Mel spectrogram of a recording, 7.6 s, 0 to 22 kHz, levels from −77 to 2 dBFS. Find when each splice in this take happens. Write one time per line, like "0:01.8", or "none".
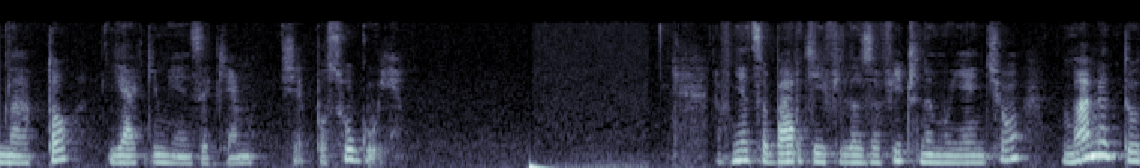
0:04.7

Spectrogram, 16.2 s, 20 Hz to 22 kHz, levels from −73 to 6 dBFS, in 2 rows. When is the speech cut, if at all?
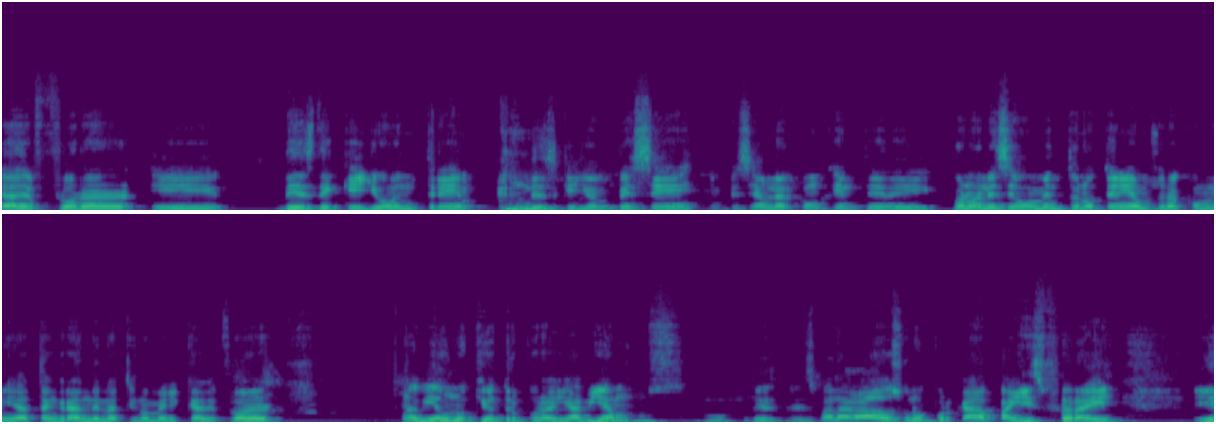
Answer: none

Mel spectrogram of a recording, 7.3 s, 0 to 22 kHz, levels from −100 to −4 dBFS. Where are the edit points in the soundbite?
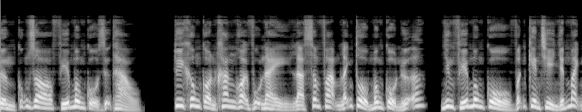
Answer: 0:02.7
0:05.4

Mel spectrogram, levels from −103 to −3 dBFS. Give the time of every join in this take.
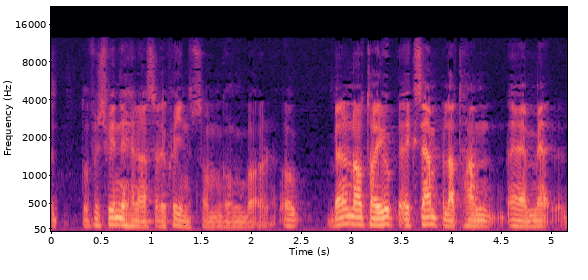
0:01.4

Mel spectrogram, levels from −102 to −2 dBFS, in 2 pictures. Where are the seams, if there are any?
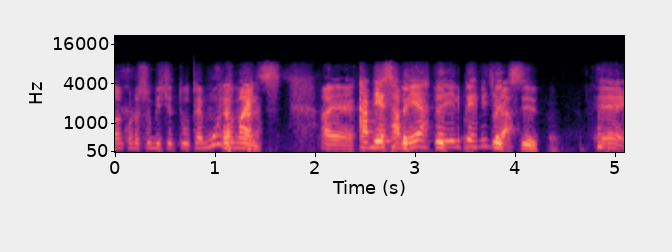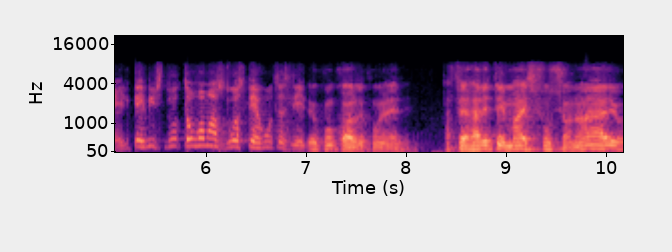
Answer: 0:07.0
0:08.2

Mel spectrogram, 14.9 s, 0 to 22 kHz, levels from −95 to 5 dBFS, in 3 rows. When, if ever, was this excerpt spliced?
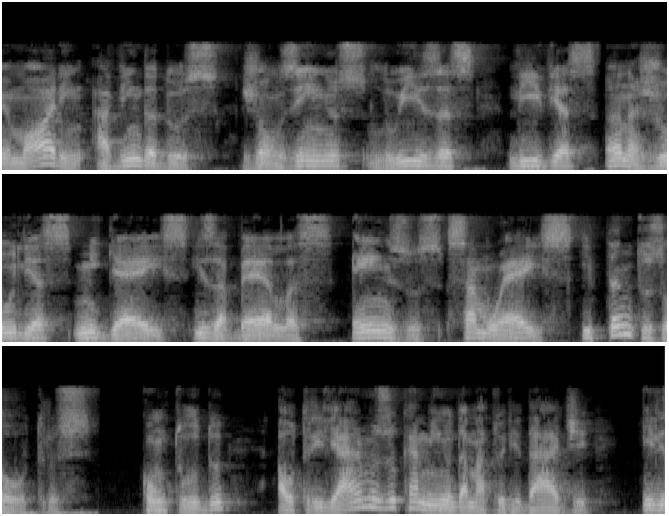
0:08.3
0:11.0

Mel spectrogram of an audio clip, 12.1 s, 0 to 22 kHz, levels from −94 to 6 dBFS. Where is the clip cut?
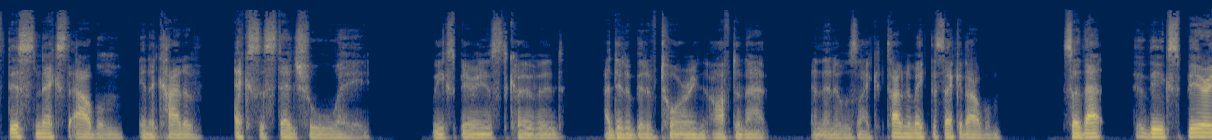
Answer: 0:04.2

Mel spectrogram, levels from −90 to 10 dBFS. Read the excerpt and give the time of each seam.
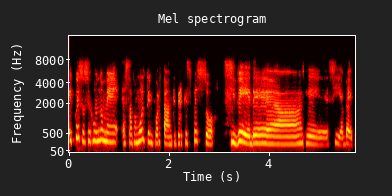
0:03.0
0:04.7

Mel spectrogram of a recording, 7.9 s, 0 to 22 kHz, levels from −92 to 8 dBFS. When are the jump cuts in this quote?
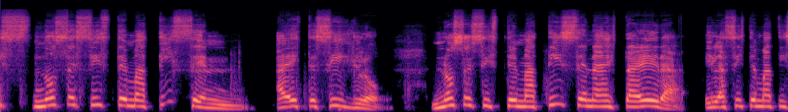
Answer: none

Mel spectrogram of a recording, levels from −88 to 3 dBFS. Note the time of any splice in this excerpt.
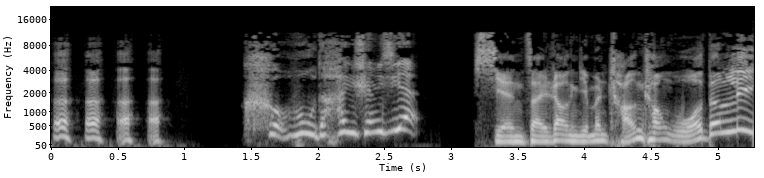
none

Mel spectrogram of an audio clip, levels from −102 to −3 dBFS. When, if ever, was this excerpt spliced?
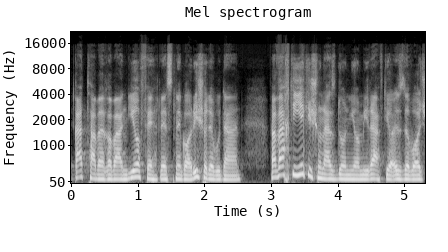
none

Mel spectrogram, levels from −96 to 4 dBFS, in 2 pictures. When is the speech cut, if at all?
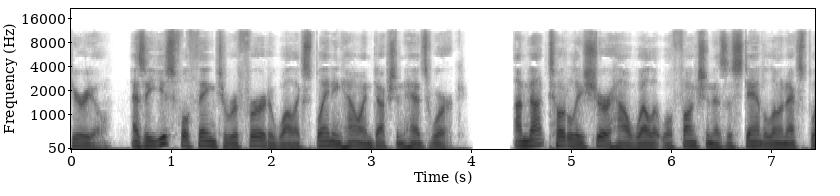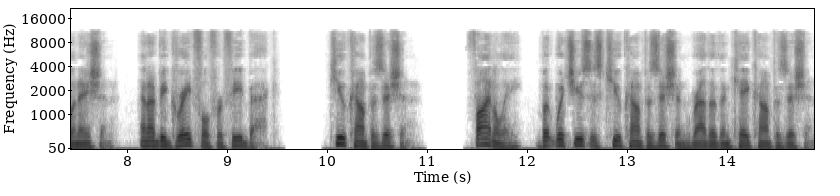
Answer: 0:12.1

